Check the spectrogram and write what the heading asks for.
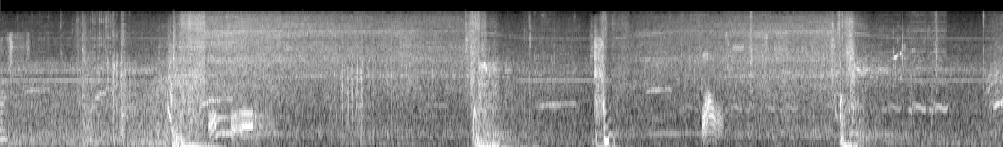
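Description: Animated robot sound effects: short whirring servo-motor sounds and gliding electronic chirps, broken by about five sudden loud bursts.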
